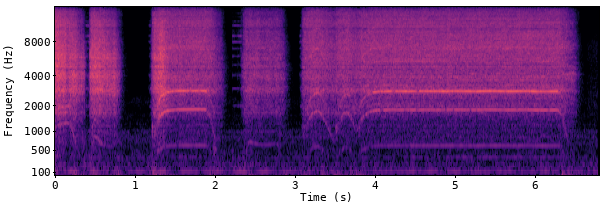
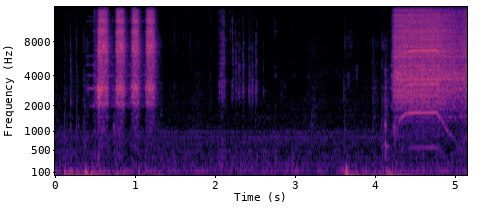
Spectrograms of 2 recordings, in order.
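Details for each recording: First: WLToys K969 1/28 RC car, small brushed motor sparking brightly, not getting hot, oil from bearings suspected on contacts, before cleaning: high steady whine rising and falling in bursts with rough fizzy edge; brushed motor arcing from dirty, oily contacts. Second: WLToys K969 1/28 RC car converted to RWD, after cleaning brushed motor: short bursts then clean high whine, holds, winds down smoothly, no longer sparking or smoking like crazy; normal running after repair.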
